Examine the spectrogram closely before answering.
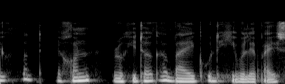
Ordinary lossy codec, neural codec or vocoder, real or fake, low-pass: none; none; real; none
